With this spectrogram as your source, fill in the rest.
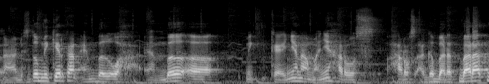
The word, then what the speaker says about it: Amble: Tapi kalau embel teh karena tulisannya AMBLE, ada juga yang apa ini tuh dibacanya amble.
